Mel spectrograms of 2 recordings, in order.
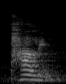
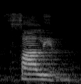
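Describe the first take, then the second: First: The word begins with a p sound. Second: The word begins with an f sound. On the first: This is how it is said in English. "but in English, pronounce Palin" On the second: This is how it is said in Manglish. "In Manglish, they pronounce Falin"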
